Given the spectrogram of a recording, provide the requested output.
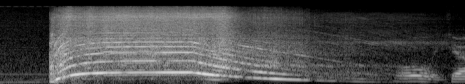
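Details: Eureka AirSpeed One vacuum cleaner running too loud: motor spins up to harsh loud high whine, holds, then winds down.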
